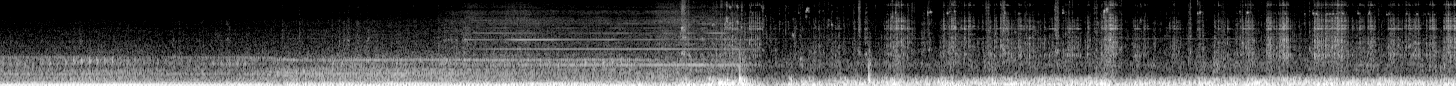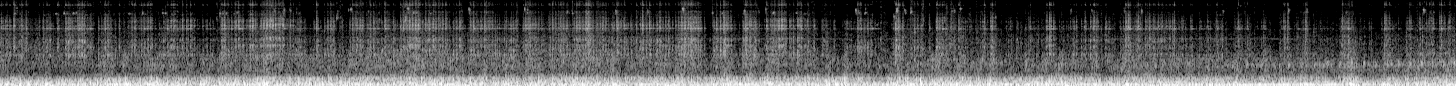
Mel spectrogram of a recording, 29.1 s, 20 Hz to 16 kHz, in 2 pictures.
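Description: Cessna 182's engine and propeller droning in the cabin on final approach, the pitch dropping about three seconds in as power comes back. About seven seconds in the wheels touch down with a thump, and the rest is a low rumble with the cabin rattling and clattering as the plane rolls out over the rough, cracked runway.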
